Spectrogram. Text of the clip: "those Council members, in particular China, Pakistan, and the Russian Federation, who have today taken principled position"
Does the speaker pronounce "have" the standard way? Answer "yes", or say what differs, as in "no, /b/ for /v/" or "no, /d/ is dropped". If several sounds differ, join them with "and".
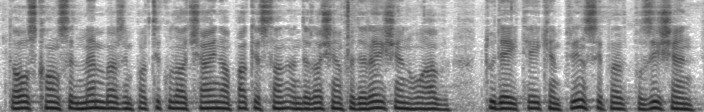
yes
